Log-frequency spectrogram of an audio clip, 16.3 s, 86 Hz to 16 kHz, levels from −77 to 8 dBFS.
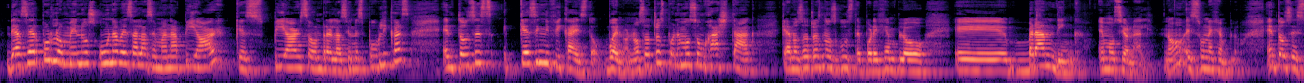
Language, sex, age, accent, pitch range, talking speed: Spanish, female, 20-39, Mexican, 205-270 Hz, 150 wpm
